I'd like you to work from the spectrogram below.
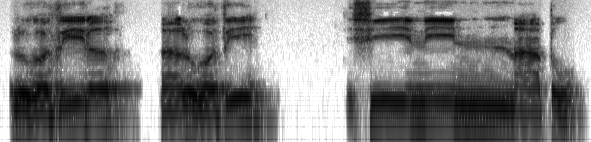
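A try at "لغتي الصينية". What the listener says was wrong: Asnya dibunyiin tuh. Asiniyatu.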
